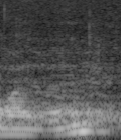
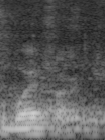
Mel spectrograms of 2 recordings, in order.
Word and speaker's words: wyvern: Yes, I did have a small tussle with a wyvern. It's Come over again. But you won. That's the move. It's pronounced wyvern.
